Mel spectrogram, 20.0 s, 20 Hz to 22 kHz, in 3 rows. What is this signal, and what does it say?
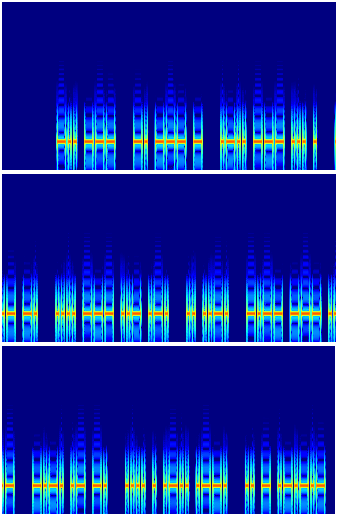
Morse code, heard as a keyed tone, about 22 wpm, 700 Hz. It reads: DO NOT LOSE AN HOUR IF YOU CAN HELP IT.
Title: Sentences from Top 1100 Words 22wpm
